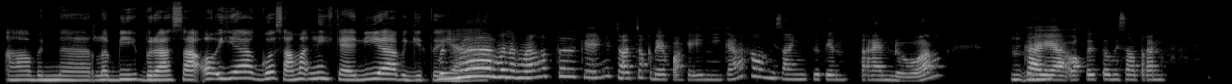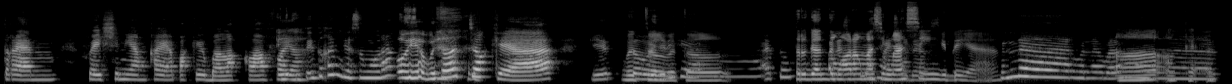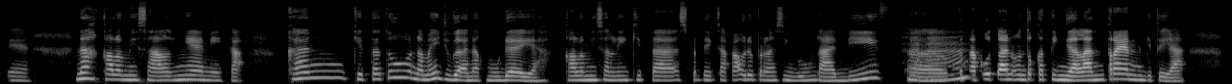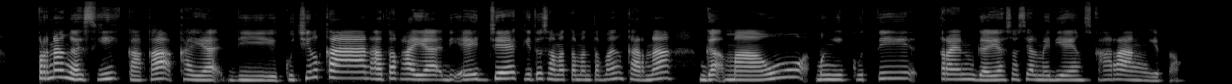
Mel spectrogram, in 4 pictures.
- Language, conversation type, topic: Indonesian, podcast, Menurutmu, bagaimana pengaruh media sosial terhadap gayamu?
- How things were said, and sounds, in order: in English: "balaclava"; laughing while speaking: "Oh, iya, benar"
